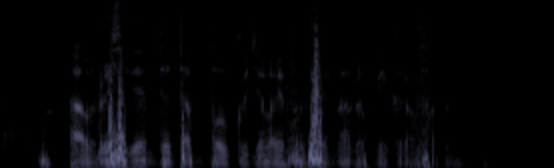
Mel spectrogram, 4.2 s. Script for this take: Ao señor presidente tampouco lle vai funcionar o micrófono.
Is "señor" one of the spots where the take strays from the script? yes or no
yes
